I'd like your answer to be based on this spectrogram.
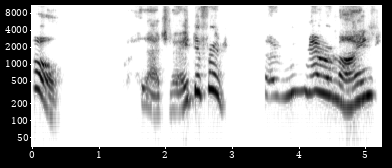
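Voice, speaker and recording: A woman's voice: sits high, sing-song, vocal fry, a little mellow, slight background noise, full character voice. A woman playing a guileless, hard-of-hearing hundred-year-old man in a radio comedy play, talking in a muddled, elderly way. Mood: bewildered. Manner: slow, muddled elderly talk.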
